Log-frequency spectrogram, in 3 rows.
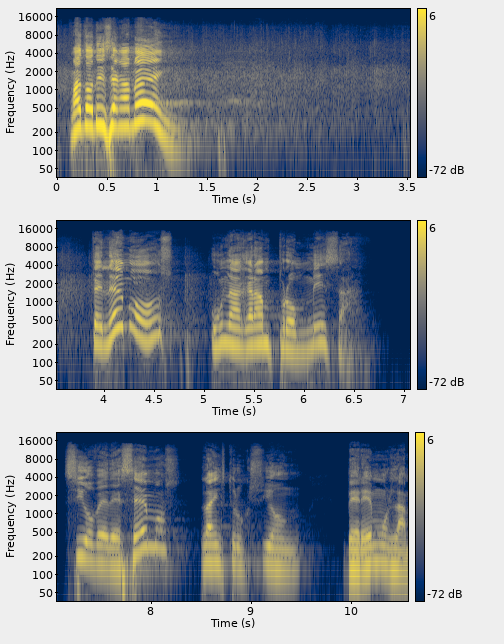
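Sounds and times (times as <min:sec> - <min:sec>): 
audience clapping: 0:00.0 - 0:05.6
speech: 0:00.1 - 0:01.3, 0:03.9 - 0:06.6, 0:07.2 - 0:10.5.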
